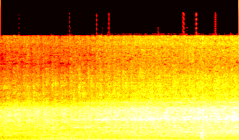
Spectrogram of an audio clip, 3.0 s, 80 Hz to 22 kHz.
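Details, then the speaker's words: Pontiac 3800 V6 with P0171 system-too-lean bank 1 and misfire codes: uneven, loping low idle; suspected upper or lower intake vacuum leak rather than head gasket, not confirmed. "this is a code kind of point in the direction of an intake problem over a head gasket and then there's more misfires so those are codes that I'm getting so we will start the car and you hear it for a minute"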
